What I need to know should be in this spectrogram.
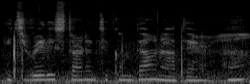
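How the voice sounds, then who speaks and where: A woman voicing a caring, protective female alpha werewolf in an intimate ASMR roleplay, speaking softly, often near a whisper. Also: mid-range voice, little pitch movement, moderate pace, very noisy, close to an everyday voice. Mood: gentle concern. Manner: soft, breathy, often near a whisper, soothing. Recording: loud storm ambience over the voice. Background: thunderstorm and rain ambience.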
